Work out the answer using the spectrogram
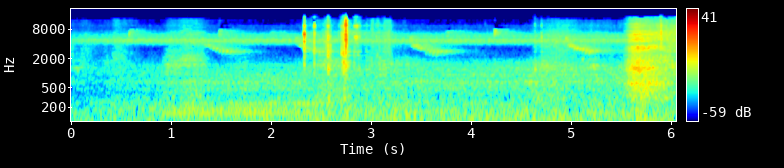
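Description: Outdoor creek-side ambience: a steady low rumble and hiss, with a short falling bird call three times and a few sharp clicks near the middle.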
